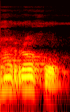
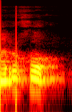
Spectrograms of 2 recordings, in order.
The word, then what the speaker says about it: arrojo: Entonces, pero es arrojo o arrojo, no arrojó, porque con acento en la O en los diccionarios no está.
